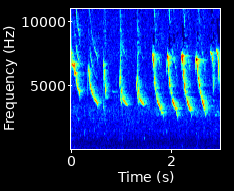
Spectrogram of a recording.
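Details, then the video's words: Caged-songbird training recording of white-eye song, made of quick high downslurred whistled notes repeated about three times a second, some doubled, on a clean background. "Masteran burung pleci..rool tembak"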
